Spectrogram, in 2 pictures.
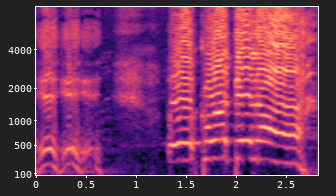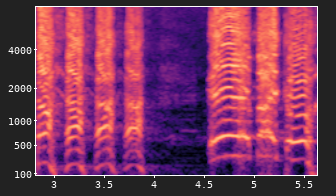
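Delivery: laughing through the words, drawn out; can't stop laughing at the son. Real, not acted. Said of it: "I started laughing".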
